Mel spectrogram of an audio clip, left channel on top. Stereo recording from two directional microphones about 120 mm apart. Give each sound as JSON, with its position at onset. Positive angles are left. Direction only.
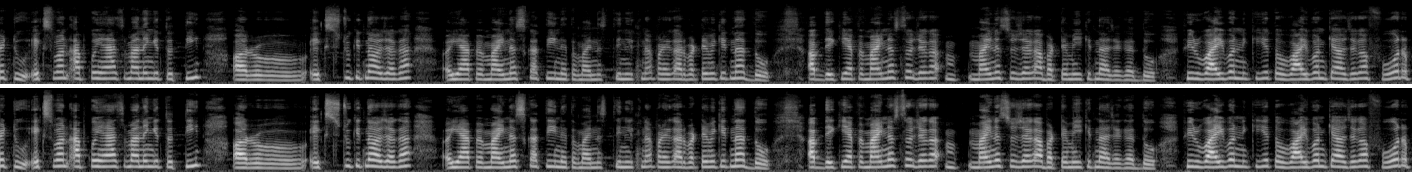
{"t": 0.0, "sound": "speech", "side_deg": -25}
